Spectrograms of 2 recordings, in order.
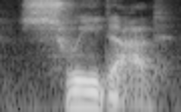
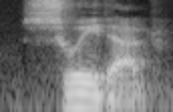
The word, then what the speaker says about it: Ciudad: de Barcelona, or perhaps Ciudad. My Spanish is not great, I'm trying to learn how to pronounce all of these words properly. I think it should be Ciudad with Z for Zulu sound.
